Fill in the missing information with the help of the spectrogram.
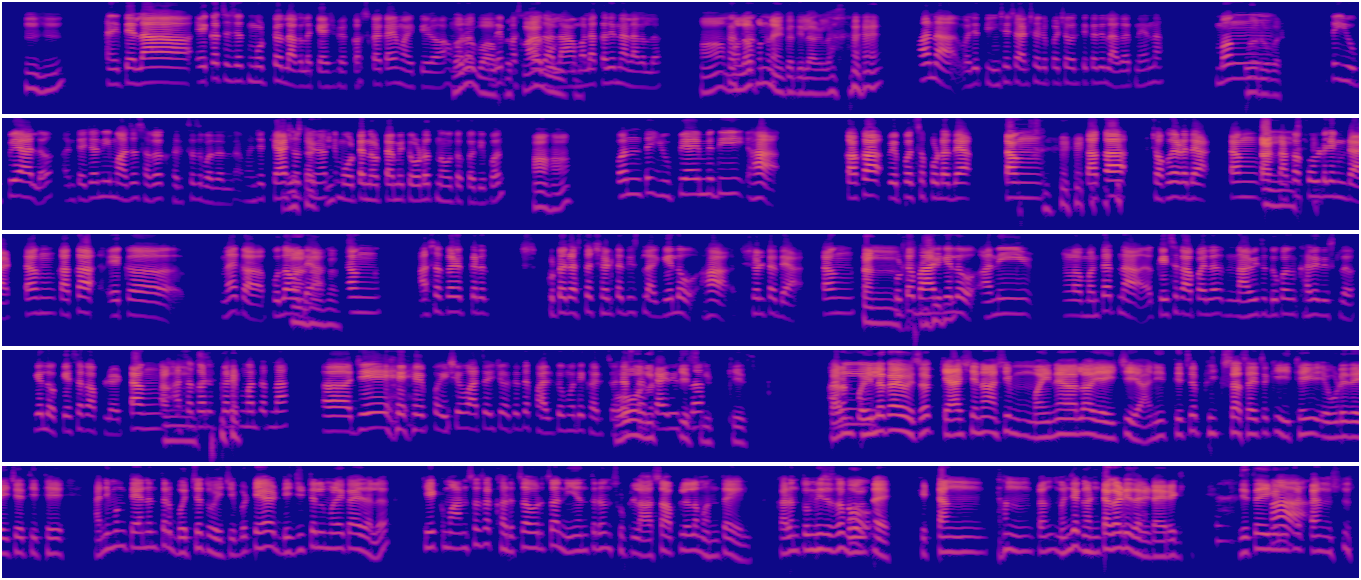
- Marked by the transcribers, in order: surprised: "अरे बापरे! काय बोलता?"; chuckle; chuckle; chuckle; chuckle; "न्हाव्याचं" said as "न्हावीचं"; chuckle; tapping; laughing while speaking: "बोलताय"; laughing while speaking: "टंग"; chuckle; chuckle
- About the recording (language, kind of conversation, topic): Marathi, podcast, डिजिटल पेमेंटमुळे तुमच्या खर्चाच्या सवयींमध्ये कोणते बदल झाले?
